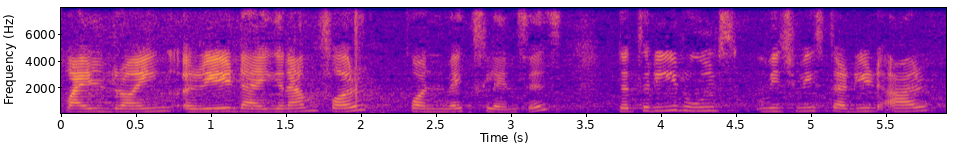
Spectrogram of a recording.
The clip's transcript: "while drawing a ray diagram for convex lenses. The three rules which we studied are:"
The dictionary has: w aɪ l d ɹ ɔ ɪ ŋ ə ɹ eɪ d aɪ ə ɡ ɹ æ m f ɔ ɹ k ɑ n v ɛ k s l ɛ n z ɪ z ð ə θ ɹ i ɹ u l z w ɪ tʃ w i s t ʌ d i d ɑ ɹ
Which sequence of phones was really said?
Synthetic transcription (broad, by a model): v aɪ l d ɹ ɔ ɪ ŋ ə ɹ eɪ d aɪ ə ɡ ɹ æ m f ɔ ɹ k ɑ n v ɛ k s l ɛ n s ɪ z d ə t ɹ i ɹ u l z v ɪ tʃ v i s t ʌ d i d ɑ ɹ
